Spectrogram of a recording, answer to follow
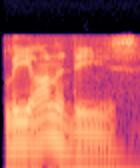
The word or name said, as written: Leonides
